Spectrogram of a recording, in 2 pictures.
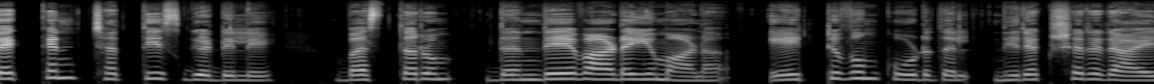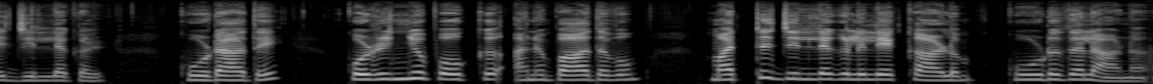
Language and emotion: Malayalam, neutral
